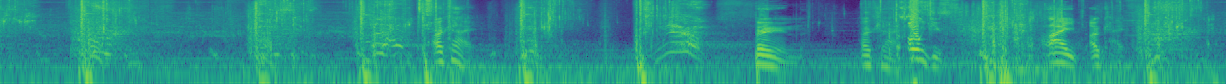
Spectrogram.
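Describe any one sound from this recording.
A metal pipe strikes a creature with heavy thuds.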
